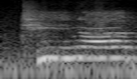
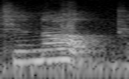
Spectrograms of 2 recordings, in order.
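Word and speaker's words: Tynagh: a town that you call it Tina but it's spelled t-y-n-a-g-h when we finally went to visit his relatives that was after his death and my mother's death visit his relatives and Tina I pronounced it tonight I mean how would you pronounce t-y-n-a-g-h and we had kind of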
